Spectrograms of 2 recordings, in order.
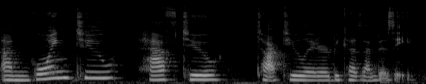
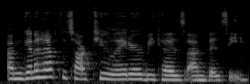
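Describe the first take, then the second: First: 'Going to' is said slowly in full. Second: 'Going to' is reduced to 'gonna', said quickly.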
